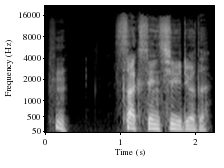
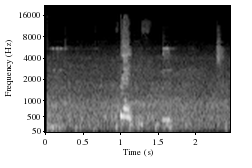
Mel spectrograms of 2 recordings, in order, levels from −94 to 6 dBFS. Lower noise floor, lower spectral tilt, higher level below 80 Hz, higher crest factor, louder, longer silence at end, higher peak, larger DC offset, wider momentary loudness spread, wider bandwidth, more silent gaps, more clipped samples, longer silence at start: first, -75 dBFS vs -39 dBFS; about the same, -5.5 dB/octave vs -5.5 dB/octave; first, -48 dBFS vs -62 dBFS; about the same, 18 dB vs 18 dB; about the same, -16 LUFS vs -17 LUFS; about the same, 0.1 s vs 0.15 s; about the same, 0 dBFS vs -2 dBFS; neither; second, 12 LU vs 26 LU; first, 16 kHz vs 11.5 kHz; neither; neither; about the same, 0.15 s vs 0.05 s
